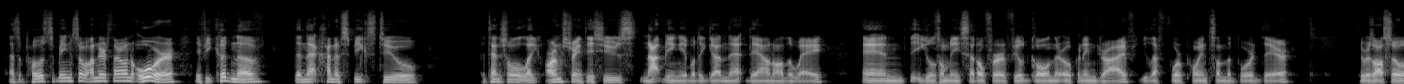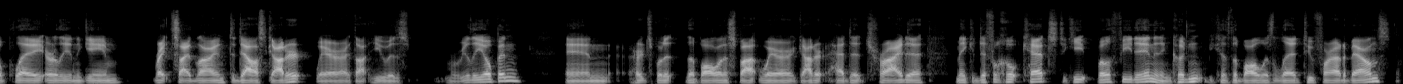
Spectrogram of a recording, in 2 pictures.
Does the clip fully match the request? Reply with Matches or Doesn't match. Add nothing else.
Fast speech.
Matches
